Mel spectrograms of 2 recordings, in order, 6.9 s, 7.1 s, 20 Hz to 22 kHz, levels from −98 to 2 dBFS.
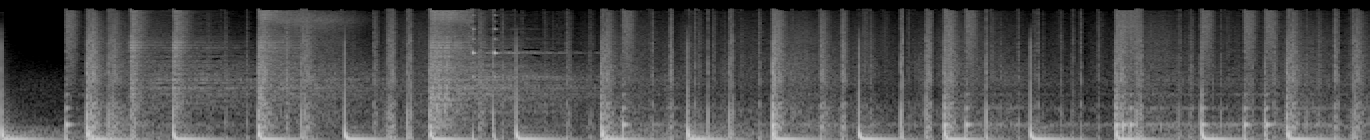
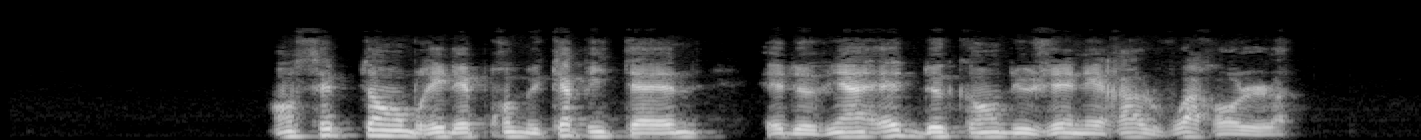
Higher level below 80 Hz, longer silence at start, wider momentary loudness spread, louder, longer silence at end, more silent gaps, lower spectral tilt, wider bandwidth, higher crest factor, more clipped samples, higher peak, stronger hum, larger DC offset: first, -30 dBFS vs -68 dBFS; second, 0 s vs 1.35 s; second, 3 LU vs 8 LU; second, -29 LUFS vs -18 LUFS; second, 0 s vs 0.7 s; neither; second, -5 dB/octave vs -8 dB/octave; first, 17 kHz vs 7.2 kHz; first, 24 dB vs 16 dB; neither; about the same, -4 dBFS vs -2 dBFS; neither; neither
